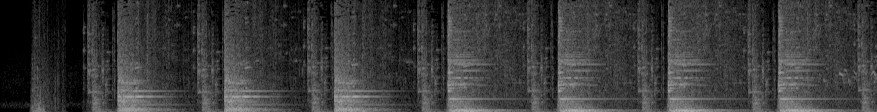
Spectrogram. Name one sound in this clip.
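A heavy wrench clangs against a metal unit again and again, in a steady rhythm.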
